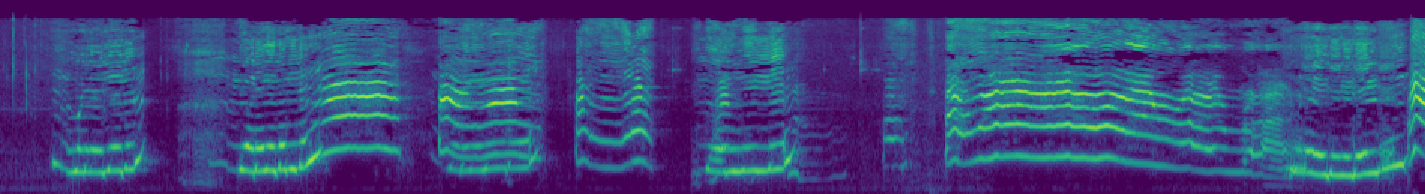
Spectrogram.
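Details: Pet dog named Atlas, reacting with apparent dislike to its owner's silly shenanigan sounds: a run of tonal, howl-like whines in short bursts, some rising and bending, then a long drawn-out howl near the end, with brief human voice between.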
